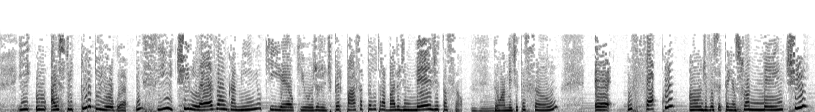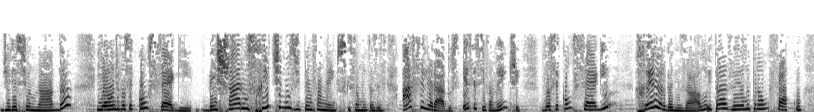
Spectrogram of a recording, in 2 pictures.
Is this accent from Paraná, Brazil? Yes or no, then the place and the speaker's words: yes; Cianorte, Paraná, Brazil; now in Curitiba, Brazil; eu cheguei com 16 anos em Curitiba, numa transição. Eu nasci em Curitiba, mas fui morar no interior do Paraná, em Cianorte.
